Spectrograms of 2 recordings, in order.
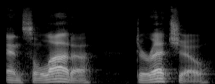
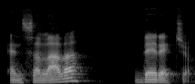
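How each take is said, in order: First: "ensalada, derecho" with drawn English vowels; anglicized Spanish. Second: "ensalada, derecho" with short vowels, soft d and tapped r; Spanish pronunciation. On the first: Teacher showing the version to avoid, anglicized. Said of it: "you sound less like". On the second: Teacher modeling the proper Spanish version. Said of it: "sound closer to". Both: Shown as a demonstration.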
